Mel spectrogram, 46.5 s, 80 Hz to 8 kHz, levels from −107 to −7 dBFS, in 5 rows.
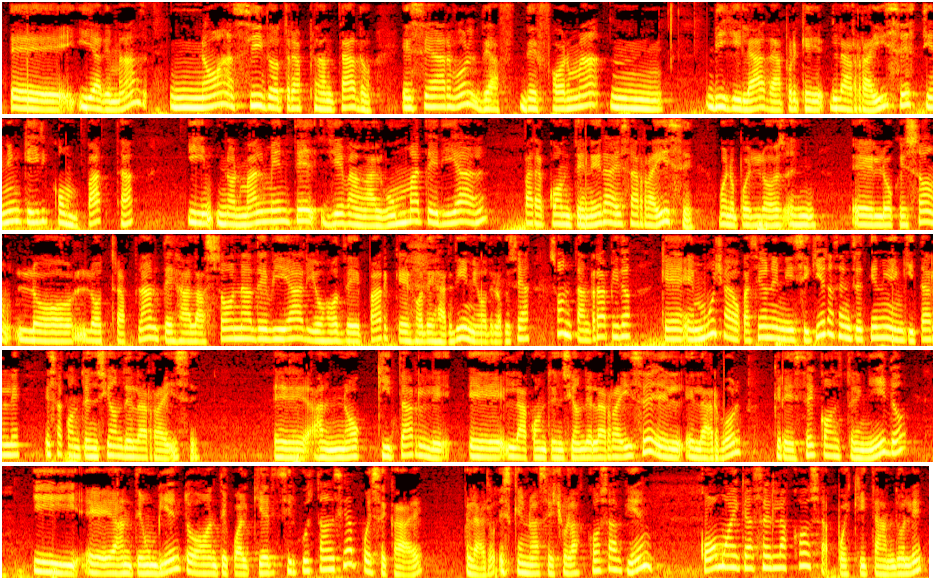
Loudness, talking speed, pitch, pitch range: -20 LUFS, 155 wpm, 195 Hz, 175-225 Hz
